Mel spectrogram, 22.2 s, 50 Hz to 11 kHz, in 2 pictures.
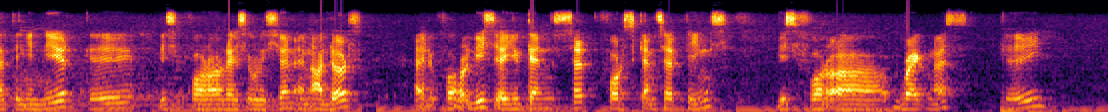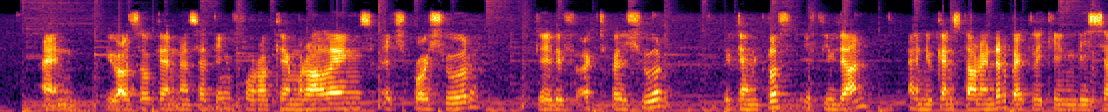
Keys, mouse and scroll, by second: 3.2 click, 6.1 click, 9.7 click, 11.9-13.3 scroll down 1, 13.4-14.6 scroll down 1, 15.5 click, 19.5 click.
